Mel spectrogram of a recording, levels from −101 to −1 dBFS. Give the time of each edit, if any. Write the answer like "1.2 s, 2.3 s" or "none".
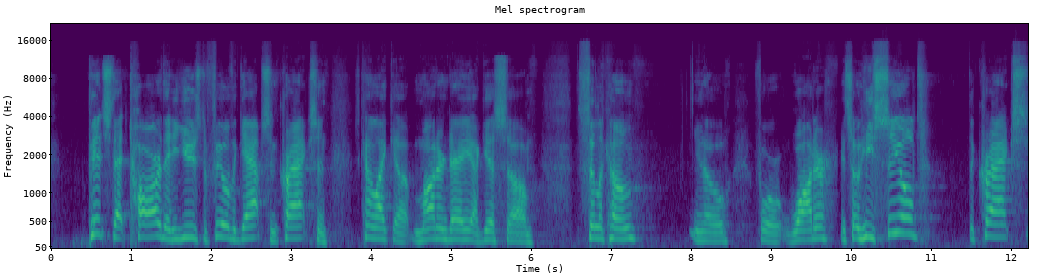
9.8 s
